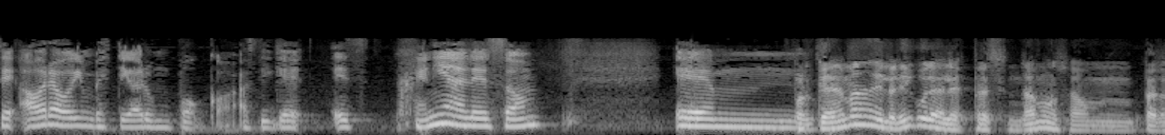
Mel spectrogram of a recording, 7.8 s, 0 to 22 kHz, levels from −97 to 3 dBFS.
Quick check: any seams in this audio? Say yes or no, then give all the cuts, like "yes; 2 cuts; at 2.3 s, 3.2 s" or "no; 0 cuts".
yes; 1 cut; at 5.9 s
